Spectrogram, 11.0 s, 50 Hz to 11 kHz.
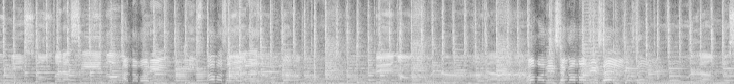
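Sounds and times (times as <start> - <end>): bass line: 0.0 - 11.0
salsa music over sound system: 0.0 - 11.0.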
